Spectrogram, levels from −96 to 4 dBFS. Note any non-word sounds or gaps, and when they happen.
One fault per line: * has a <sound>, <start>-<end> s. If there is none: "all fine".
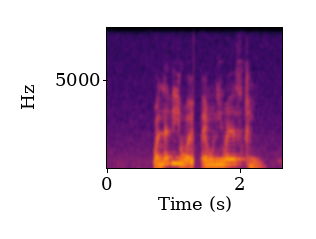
* has a dropout, 1.3-1.4 s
